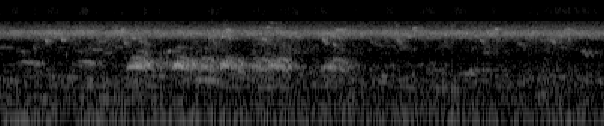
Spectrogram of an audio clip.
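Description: Birds calling outdoors, with a run of louder harsh calls from about one to three and a half seconds in, over a steady high-pitched insect drone.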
